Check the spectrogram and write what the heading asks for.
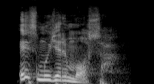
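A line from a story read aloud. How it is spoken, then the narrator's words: Crowd exclaiming. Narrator (Spanish): todos exclamaban con su majestad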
